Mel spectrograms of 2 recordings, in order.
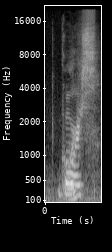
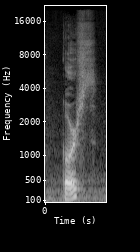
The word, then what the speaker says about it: Gorse: Pronunciation. Gorse. Gorse.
